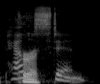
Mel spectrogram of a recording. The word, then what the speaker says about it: Palestine: I think it is Palestine.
